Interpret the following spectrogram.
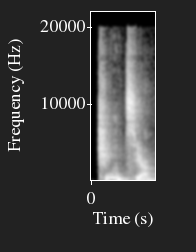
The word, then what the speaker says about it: Cinzia: Cinzia, nós temos CI e depois o ZI. Cinzia. Então, né, o problema um pouco na pronúncia dessa palavra é CI e ZI de novo.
